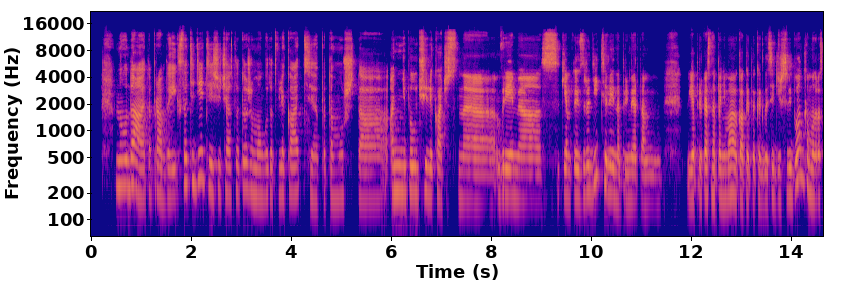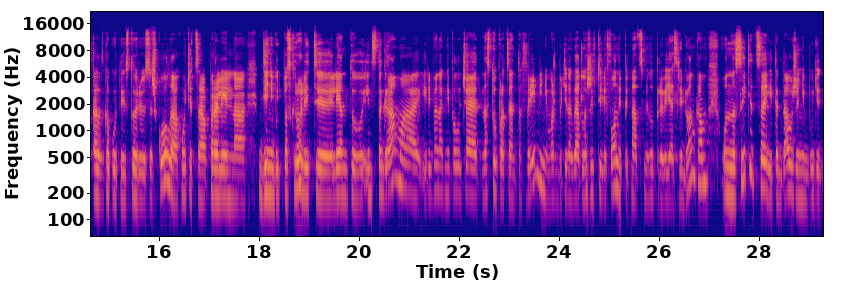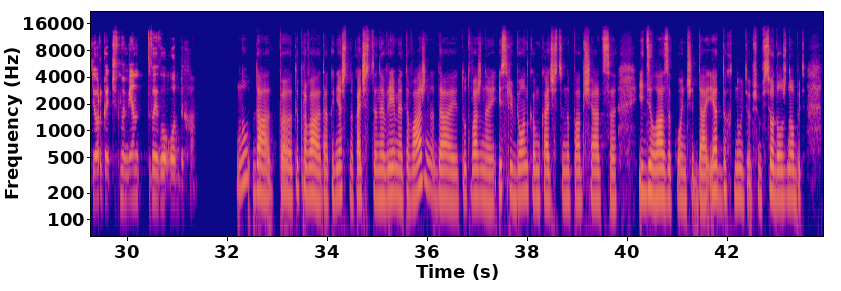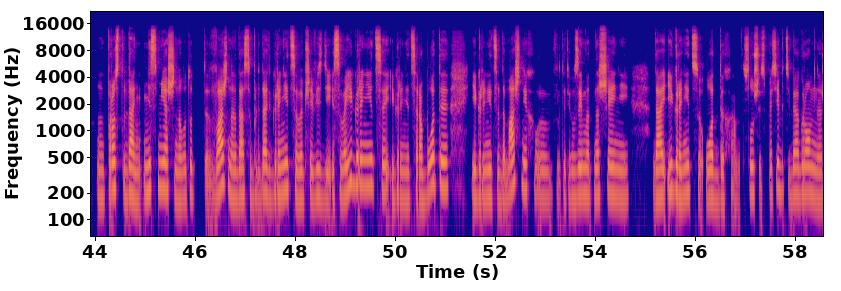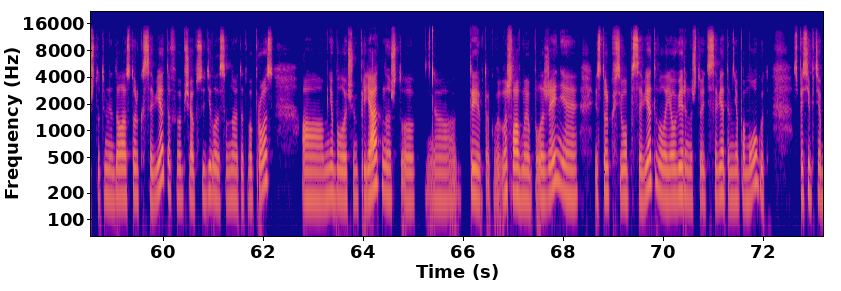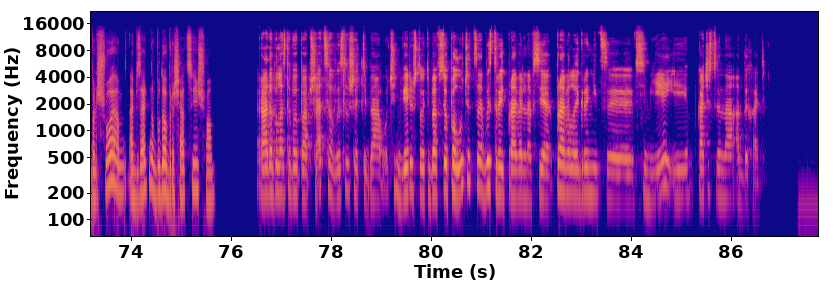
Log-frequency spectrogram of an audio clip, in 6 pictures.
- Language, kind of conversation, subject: Russian, advice, Как мне справляться с частыми прерываниями отдыха дома?
- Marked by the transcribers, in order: laughing while speaking: "поскролить"; other background noise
